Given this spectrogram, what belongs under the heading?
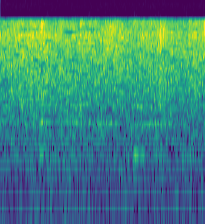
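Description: Cartoon rain falls in a steady, dense hiss of drops, even and unbroken throughout the short stretch, with no voices over it.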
